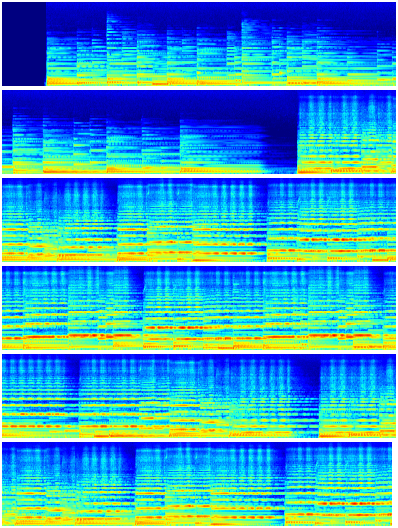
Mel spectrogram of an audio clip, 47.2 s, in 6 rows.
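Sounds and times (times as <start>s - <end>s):
piano: 0.9s - 47.2s
flute: 13.8s - 47.2s.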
